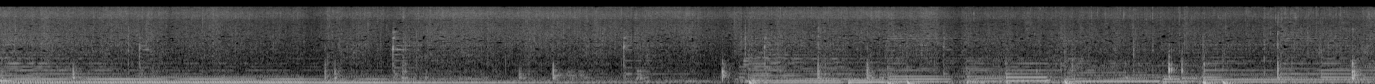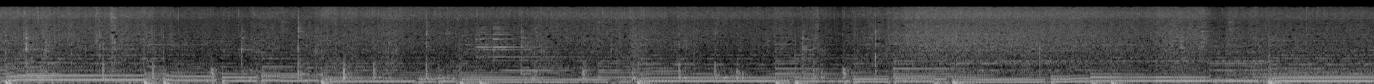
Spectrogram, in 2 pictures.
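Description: Chicken and onions sizzling as they fry in a stainless steel wok, with a wooden spatula stirring and scraping against the pan, over soft background music.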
